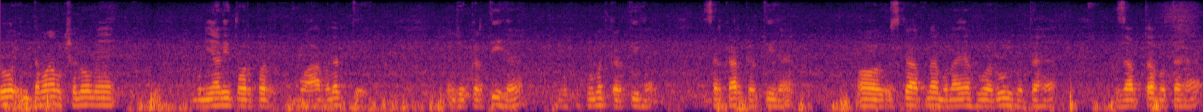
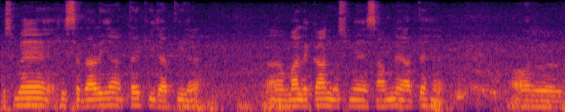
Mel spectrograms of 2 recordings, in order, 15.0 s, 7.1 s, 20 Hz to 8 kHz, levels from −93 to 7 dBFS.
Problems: constant background noise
